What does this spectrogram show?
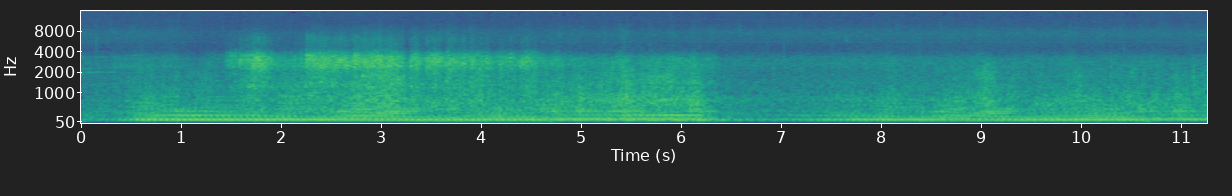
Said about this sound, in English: this super constellation is the most dependable airliner in the world today. Okay, …, bring in one. Unfeathering one.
